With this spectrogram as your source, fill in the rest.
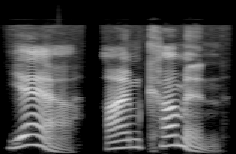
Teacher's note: Coming loses the final G and becomes comin'.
